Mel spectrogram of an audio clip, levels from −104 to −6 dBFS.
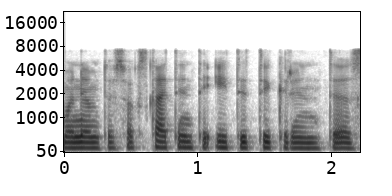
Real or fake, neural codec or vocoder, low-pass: real; none; 7.2 kHz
